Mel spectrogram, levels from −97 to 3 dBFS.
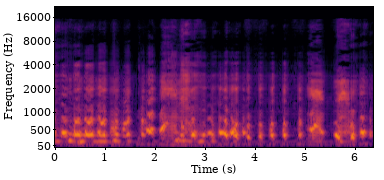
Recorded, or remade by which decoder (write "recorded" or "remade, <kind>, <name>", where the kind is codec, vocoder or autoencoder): remade, vocoder, BigVGAN v2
